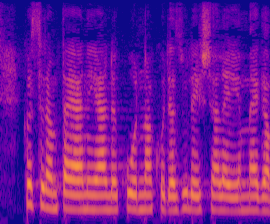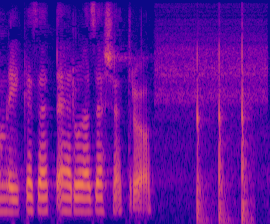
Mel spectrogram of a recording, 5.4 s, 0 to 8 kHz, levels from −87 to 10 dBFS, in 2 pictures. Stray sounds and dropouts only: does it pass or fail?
fail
